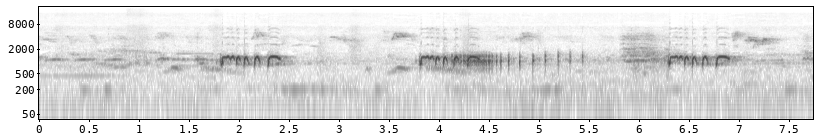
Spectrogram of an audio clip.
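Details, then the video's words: Kept zebra dove in song: three stuttered, bubbling coo phrases about two seconds apart, one followed by a quick run of clipped notes, amid scattered chirps of other birds. "PERKUTUT SAYA JADI MAU BUNYI"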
